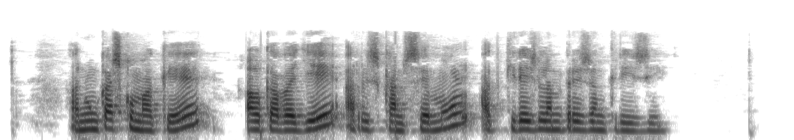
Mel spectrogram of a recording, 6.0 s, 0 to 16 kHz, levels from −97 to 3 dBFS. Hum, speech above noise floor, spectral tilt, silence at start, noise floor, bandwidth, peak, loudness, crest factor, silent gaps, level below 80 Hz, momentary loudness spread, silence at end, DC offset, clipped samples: none; over 73 dB; -6.5 dB/octave; 0.55 s; under -90 dBFS; 7.6 kHz; -2 dBFS; -18 LUFS; 18 dB; none; -60 dBFS; 10 LU; 1 s; under 0.1%; under 0.1%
